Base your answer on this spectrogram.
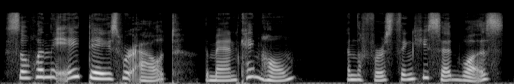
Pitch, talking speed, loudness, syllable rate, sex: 240 Hz, 210 wpm, -19 LUFS, 4.5 syllables/s, female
